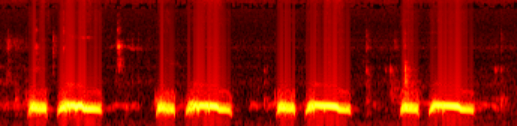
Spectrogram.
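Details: Spotted dove cooing, used to stir up wild doves and train decoy birds; four paired phrases, each a short low coo followed by a longer falling coo, repeated about once a second against a quiet background.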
